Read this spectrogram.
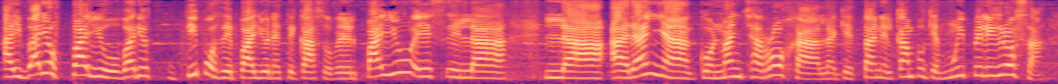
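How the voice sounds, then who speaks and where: High-voiced woman teaching words patiently. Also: lively intonation, fairly bright tone. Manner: patient, repeats each word slowly, checks with "¿ya?". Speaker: Mapuche language teacher. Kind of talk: spoken language lesson.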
